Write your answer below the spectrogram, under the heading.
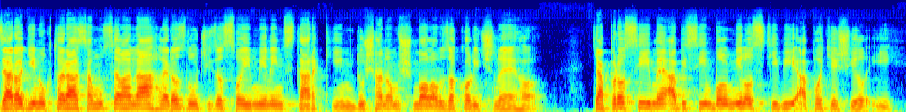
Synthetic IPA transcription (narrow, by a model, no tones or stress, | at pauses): zaɾɔɟinukt̪ɔɾaːsamusɛlanaːɦlɛɾɔzluːt͡ʃiɟzɔsʋɔjimːiliːmst̪aɾkʰiːmd̪uʃanɔmʃmɔlɔmzɔkɔlit͡ʃnɛːɦɔ | capɾɔsiːmɛabisiimbɔlmilɔsciʋiːa̰pɔcɛʃilix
